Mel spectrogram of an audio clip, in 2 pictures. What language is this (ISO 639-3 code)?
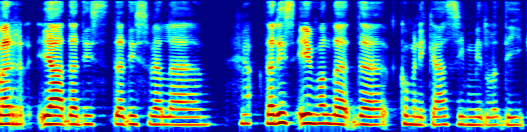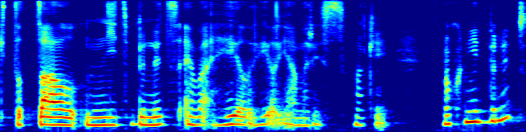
nld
